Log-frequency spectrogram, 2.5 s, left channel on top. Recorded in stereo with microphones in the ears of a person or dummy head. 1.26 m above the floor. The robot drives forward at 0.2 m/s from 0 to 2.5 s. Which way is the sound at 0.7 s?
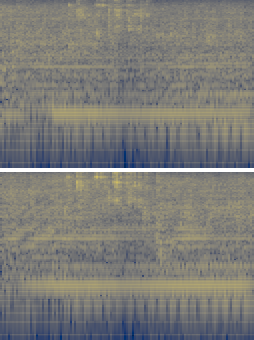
80° right.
